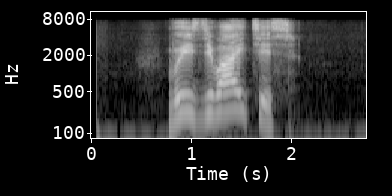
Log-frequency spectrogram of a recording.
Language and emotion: Russian, angry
